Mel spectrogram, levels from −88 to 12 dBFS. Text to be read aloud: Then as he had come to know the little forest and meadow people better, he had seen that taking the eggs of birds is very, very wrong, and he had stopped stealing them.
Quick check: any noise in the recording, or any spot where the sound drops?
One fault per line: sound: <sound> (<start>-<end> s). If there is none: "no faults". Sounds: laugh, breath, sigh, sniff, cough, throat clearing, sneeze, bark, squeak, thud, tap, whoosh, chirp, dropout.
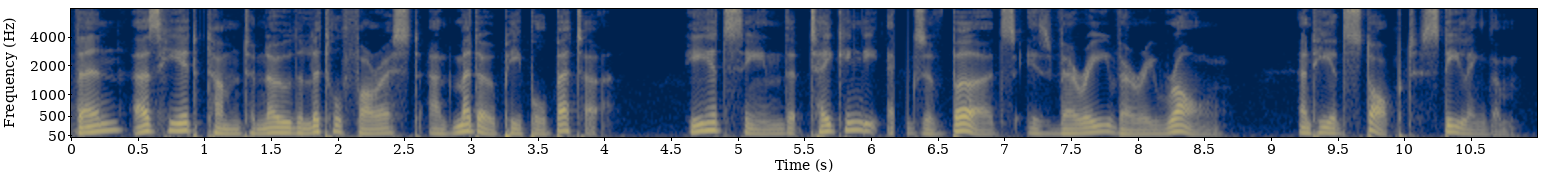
sound: dropout (6.2-6.3 s)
